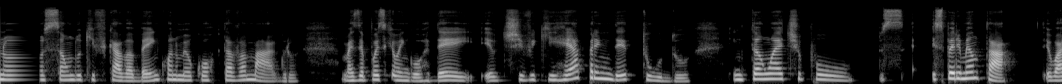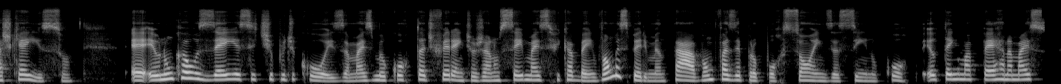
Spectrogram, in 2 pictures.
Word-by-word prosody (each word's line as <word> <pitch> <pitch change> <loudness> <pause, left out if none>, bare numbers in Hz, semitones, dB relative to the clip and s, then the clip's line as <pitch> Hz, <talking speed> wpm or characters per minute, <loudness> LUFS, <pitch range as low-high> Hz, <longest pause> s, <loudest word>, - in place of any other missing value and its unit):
noção 215 -1 -1
do 215 0 -1
que 215 +1 -8
ficava 180 -5 0
bem 165 +5 0
quando 220 0 -1
meu 195 -2 0
corpo 195 0 -5
estava 200 0 -1
magro. 150 -8 -2 0.4
Mas 185 -2 -1
depois 205 +2 0
que 220 - -5
eu 200 - +1
engordei, 175 +1 0
eu 175 0 -4
tive 205 +3 -4
que 210 +1 -6
reaprender 230 0 +2
tudo. 150 -7 -5 0.4
Então, 245 +3 +4
é 250 0 +5
tipo, 225 -6 -3 0.3
ex - - -5 0.3
experimentar, 270 - +4 0.3
eu 185 +1 -1
acho 185 0 +3
que 230 - -1
é 225 - +4
isso. 155 -4 -4 0.6
Eh: 190 0 +5
"Eu 210 - +5
nunca 260 +5 +4
usei 230 -4 +4
esse 235 0 -1
tipo 230 0 -5
de 235 - -8
coisa, 165 -7 -2
mas 175 +4 -1
meu 195 -2 0
corpo 210 +2 -4
tá 220 - +2
diferente, 205 -3 -1
eu 180 - -1
já 180 0 -1
não 185 - -3
sei 190 +3 +1
mais 200 -2 -1
fica 215 0 -4
bem. 170 -5 -1
Vamos 380 - +3
experimentar? 175 - +2
Vamos 210 +4 -2
fazer 210 -4 +2
proporções, 175 -1 -4
assim, 160 +3 -5
no 155 -1 -10
corpo?" 175 +1 -7
"Eu 215 - -2
tenho 235 +2 +1
uma 230 -1 0
perna 225 0 +1
mais", 225 +1 -1
205 Hz, 180 wpm, -22 LUFS, 180-225 Hz, 0.6 s, é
